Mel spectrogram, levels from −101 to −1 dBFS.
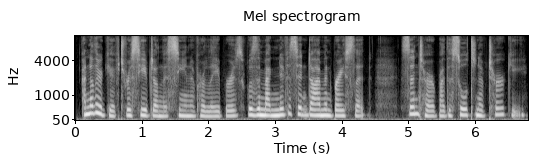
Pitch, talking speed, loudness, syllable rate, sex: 220 Hz, 185 wpm, -19 LUFS, 5.7 syllables/s, female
